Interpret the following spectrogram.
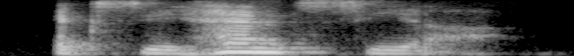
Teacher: The I and the A are making one sound at the end. We're emphasizing the second to last.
